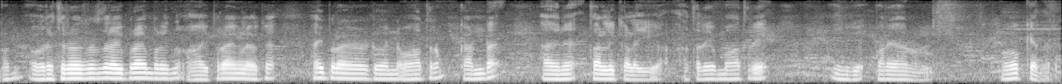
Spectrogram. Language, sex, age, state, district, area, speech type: Malayalam, male, 60+, Kerala, Pathanamthitta, rural, spontaneous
